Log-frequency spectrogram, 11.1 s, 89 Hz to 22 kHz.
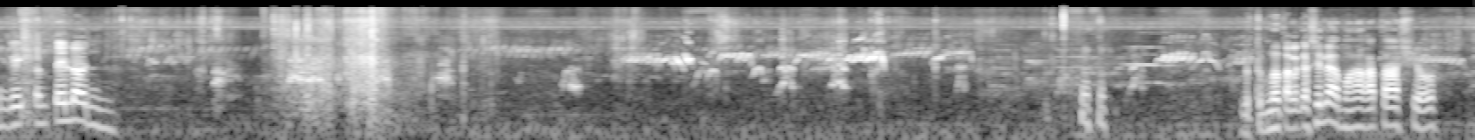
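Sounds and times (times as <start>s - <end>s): rustling noise: 0.0s - 3.8s
chickens calling: 0.0s - 11.0s.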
